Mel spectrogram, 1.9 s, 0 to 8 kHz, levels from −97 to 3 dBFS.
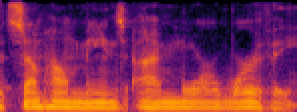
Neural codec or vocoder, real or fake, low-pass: none; real; 7.2 kHz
